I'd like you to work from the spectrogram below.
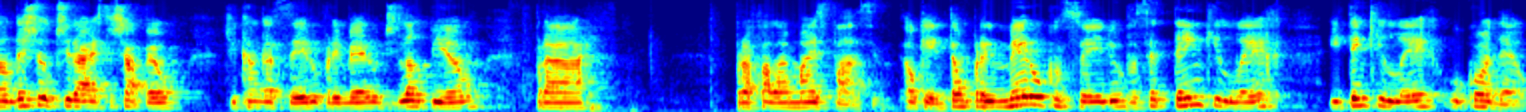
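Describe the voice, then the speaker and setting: A man's fairly high pitch with an English accent, fairly slow pace and ordinary pitch variation. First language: English (speaking Portuguese). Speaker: literature teacher. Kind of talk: tutorial. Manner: casual, direct to camera.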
